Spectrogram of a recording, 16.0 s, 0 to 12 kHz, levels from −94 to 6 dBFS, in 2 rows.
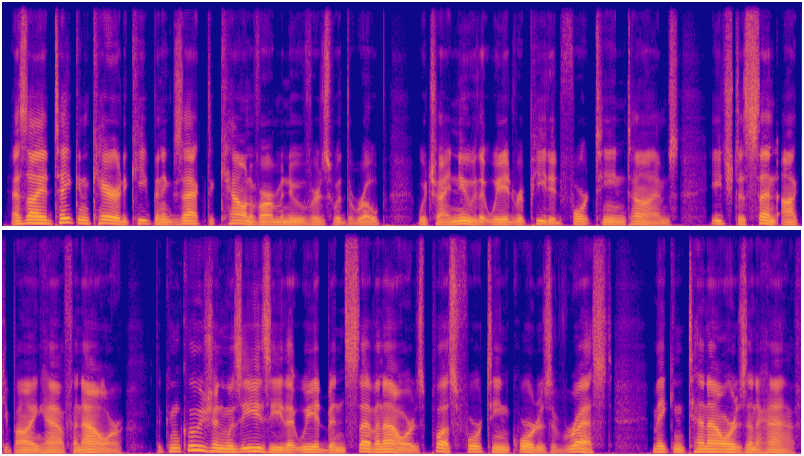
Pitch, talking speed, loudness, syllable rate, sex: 130 Hz, 195 wpm, -18 LUFS, 4.9 syllables/s, male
